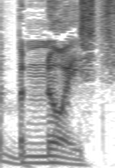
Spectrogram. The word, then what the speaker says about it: Benoist: Melissa, do you pronounce her last name Benoist? – I do. – Supergirl? – Yes. – Okay. Melissa Benoist.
